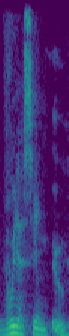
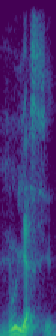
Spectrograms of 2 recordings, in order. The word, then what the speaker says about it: Vujasin: Puis alors on me dit c'est Vujasin. Vujasin. Alors quand j'ai essayé d'expliquer aux commentateurs américains de prononcer mon nom. Ouais. Vujasin, non. Vujasin. Vujasine. You know, you have Vuja and Sin.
